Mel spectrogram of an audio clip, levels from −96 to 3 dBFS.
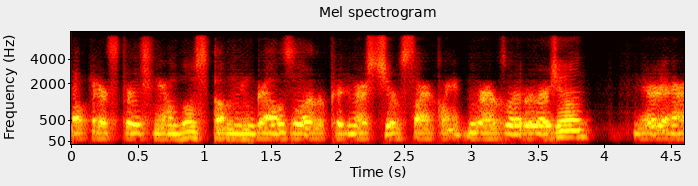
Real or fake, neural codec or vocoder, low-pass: fake; codec, 16 kHz, 0.5 kbps, FreqCodec, smaller model; 7.2 kHz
